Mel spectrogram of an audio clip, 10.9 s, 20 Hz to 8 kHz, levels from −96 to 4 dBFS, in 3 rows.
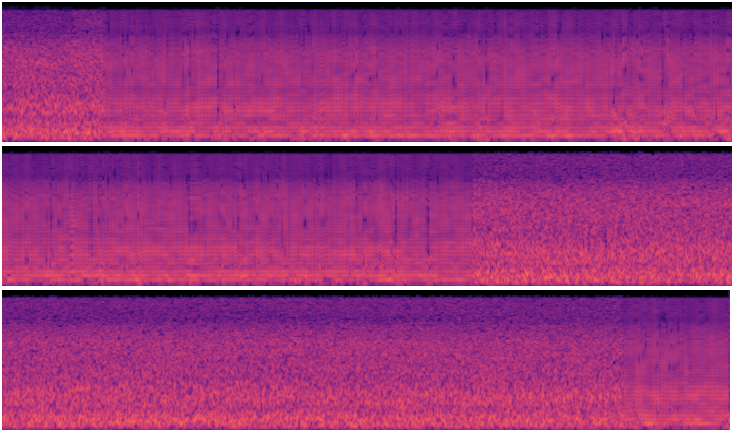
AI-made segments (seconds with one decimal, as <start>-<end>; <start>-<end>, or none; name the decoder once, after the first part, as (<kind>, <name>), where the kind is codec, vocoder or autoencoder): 0.5-6.0 (vocoder, BigVGAN v2); 10.4-10.9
